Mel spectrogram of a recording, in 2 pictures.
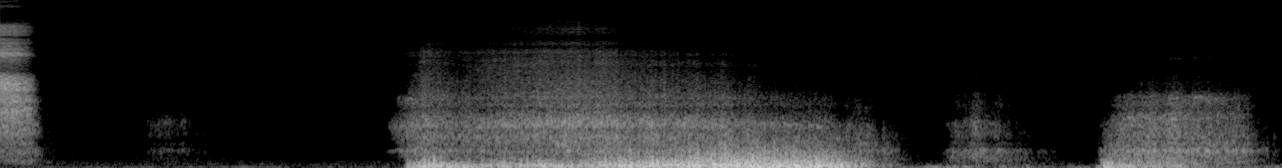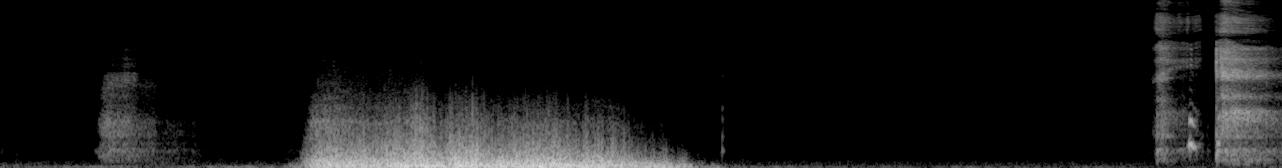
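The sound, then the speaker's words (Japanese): Soft breaths blown into the ear at the end of an ear cleaning: several long, airy whooshes separated by silence, with a few shorter puffs between them. “息を吹きかけるたびにお顔緩んじゃったね。”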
